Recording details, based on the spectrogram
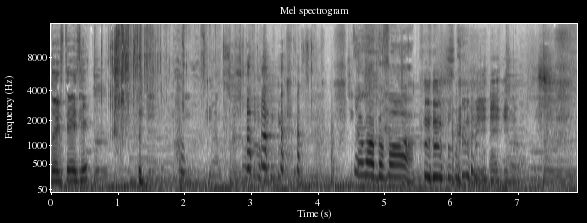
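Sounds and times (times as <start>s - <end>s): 
speech: 0.0s - 2.1s, 2.9s - 3.8s, 4.6s - 7.8s
chewing noises: 0.7s - 4.1s
several people biting into crunchy food: 0.7s - 4.1s
laughter: 1.9s - 4.2s, 5.4s - 7.3s.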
